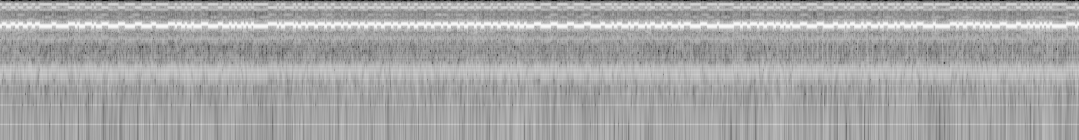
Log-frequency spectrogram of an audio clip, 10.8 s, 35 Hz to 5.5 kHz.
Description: RTTY, about 45.45 baud. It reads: IIVVHHMMMV .: ....:::::.. ..:::::. .:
